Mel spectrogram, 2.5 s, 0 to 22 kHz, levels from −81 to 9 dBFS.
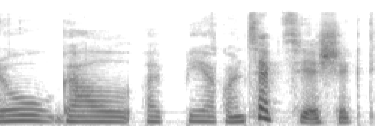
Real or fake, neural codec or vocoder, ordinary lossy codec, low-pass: real; none; AAC, 48 kbps; 14.4 kHz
